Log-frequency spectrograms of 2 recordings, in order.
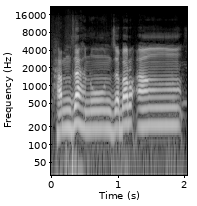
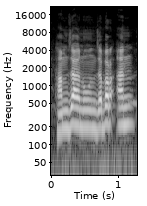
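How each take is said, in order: First: The final nasal sound is drawn out. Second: The final nasal sound is cut short. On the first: The speaker calls it right. "इसका हिज्जा भी खींच कर ही लगाना पड़ेगा" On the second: The speaker calls it wrong. "ऐसे नहीं"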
